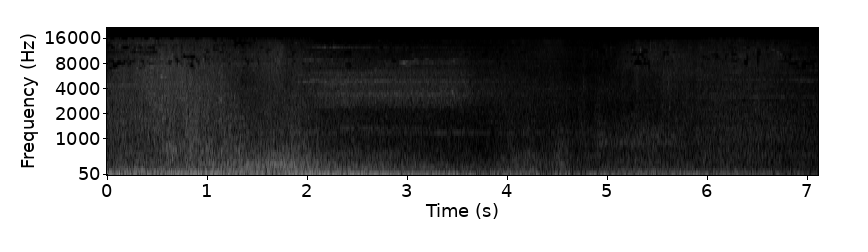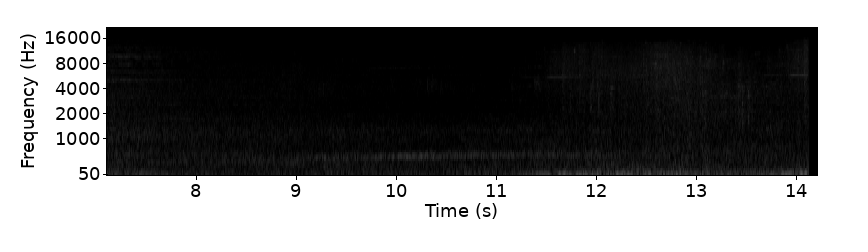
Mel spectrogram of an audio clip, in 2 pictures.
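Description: A triumphant game fanfare plays and slowly fades.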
